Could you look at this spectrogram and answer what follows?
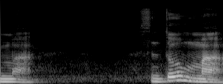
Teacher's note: Bibir atas kita dan juga bibir bawah kita bersentuhan dengan lembut, lepaskan keluarnya bunyi ma.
